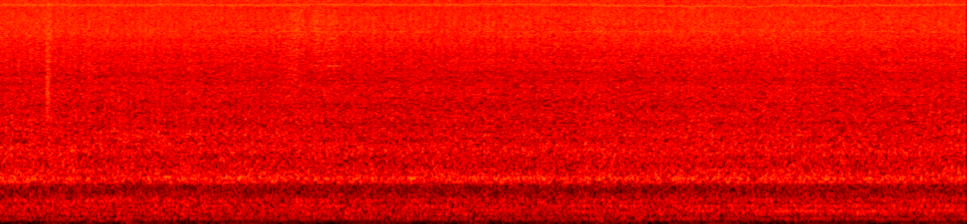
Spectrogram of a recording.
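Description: Steady background machine hum and hiss with one constant mid-pitched tone, level and unchanging.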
